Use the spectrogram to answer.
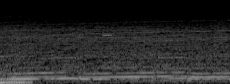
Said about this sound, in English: listen to this engine, bro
